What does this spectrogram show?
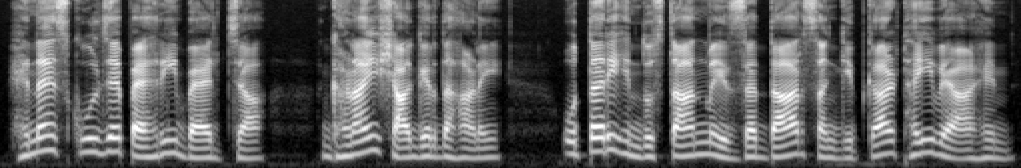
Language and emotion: Sindhi, neutral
